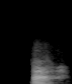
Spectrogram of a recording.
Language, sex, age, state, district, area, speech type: Malayalam, male, 18-30, Kerala, Idukki, rural, conversation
